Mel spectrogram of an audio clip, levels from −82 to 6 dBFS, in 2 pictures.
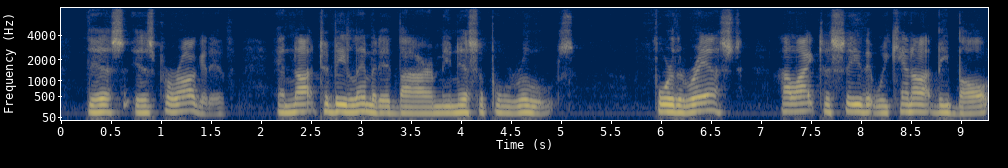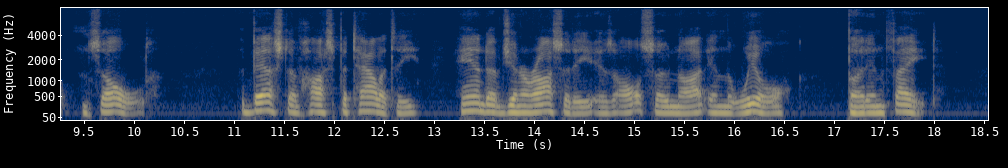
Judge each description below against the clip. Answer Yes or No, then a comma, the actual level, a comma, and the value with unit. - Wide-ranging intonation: No, average, 2.7 semitones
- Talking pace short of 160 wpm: Yes, slow, 135 wpm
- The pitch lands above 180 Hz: No, medium, 140 Hz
